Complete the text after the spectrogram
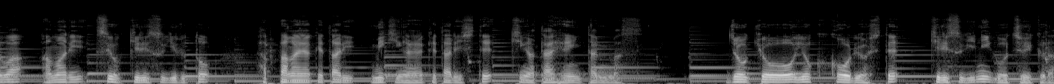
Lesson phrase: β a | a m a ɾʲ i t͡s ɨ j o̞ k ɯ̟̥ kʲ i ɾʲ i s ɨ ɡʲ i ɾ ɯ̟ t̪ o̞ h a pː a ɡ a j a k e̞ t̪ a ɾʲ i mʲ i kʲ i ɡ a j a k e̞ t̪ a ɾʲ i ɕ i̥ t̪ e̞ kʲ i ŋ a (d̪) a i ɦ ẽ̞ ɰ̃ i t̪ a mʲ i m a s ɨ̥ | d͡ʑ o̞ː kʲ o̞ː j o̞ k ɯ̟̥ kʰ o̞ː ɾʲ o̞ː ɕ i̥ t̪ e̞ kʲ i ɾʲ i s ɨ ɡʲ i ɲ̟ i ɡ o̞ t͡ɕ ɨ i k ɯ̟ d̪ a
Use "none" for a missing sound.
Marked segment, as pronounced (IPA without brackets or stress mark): t̪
